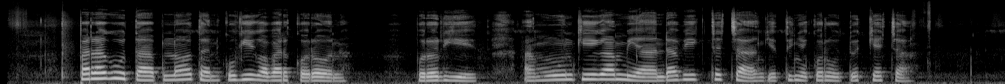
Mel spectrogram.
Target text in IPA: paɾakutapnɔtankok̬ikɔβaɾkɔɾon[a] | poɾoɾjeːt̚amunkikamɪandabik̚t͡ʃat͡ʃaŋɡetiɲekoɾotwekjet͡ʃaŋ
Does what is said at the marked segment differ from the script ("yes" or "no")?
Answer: no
